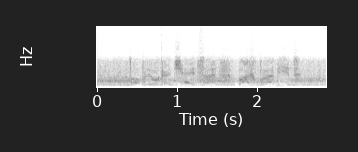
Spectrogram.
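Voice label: tank damaged, mood low, Russian; War Thunder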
